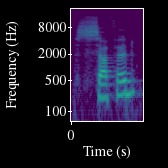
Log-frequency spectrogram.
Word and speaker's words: Cepheid: bear with me have fun with me but Cepheid is how it's pronounced and it's suffered expertise Express Kovac 19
